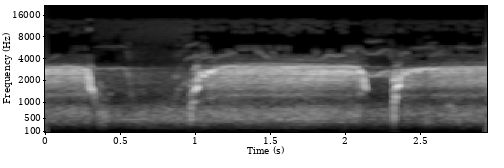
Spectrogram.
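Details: White-tailed eagle nest in Latvia, 16 July 2020, during a fish delivery: a brief call, then a long unbroken whistled call lasting over a second, each ending in a quick downward slur, and a further call starting.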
